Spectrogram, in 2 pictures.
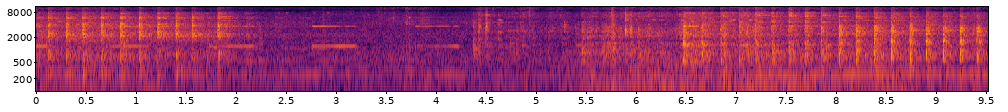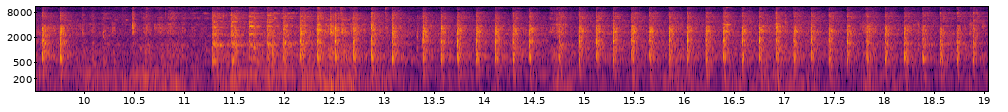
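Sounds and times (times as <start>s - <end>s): reversing alarm beeping: 0.0s - 4.7s
diesel engine running: 0.0s - 19.0s
steel tracks clattering: 0.0s - 19.0s.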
